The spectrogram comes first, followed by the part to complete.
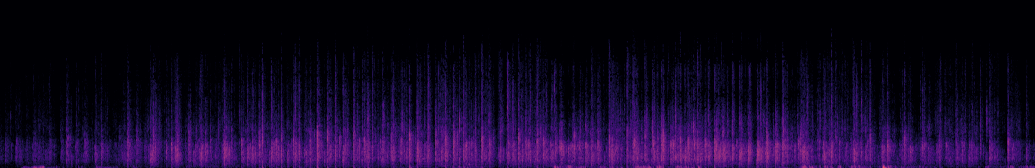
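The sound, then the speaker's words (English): A crowd gives a standing ovation, applauding steadily for about fifteen seconds, a dense wash of many hands clapping at an even, sustained level without pause, with no speech over it; a guest is being thanked at a church service. “We got time for standing ovations.”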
